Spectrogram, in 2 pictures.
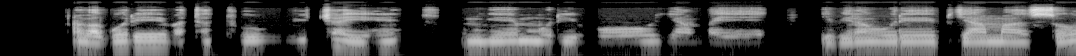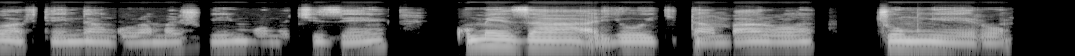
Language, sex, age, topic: Kinyarwanda, male, 18-24, government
